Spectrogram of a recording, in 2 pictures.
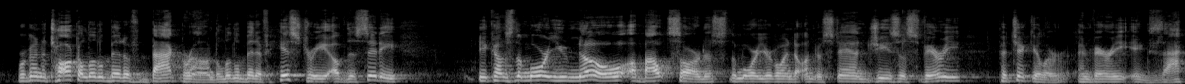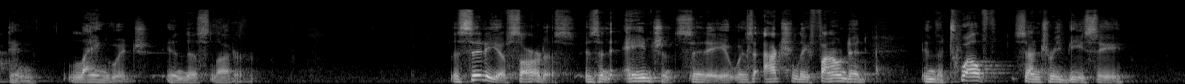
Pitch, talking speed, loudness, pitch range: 145 Hz, 145 wpm, -24 LUFS, 130-180 Hz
